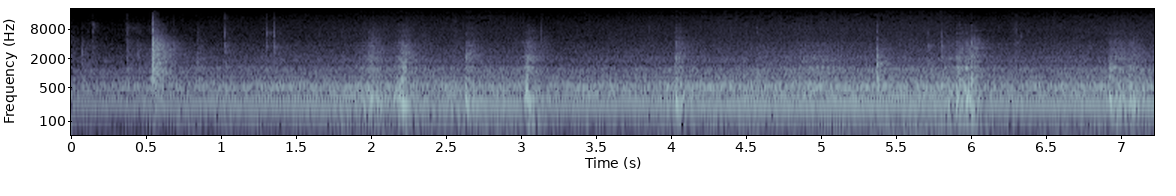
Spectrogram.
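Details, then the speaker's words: 1937 WW2 Telefunken Torn.E.b. radio during repair: sharp irregular crackles about once a second over a steady hum while tuning, like the tuning capacitor shorting or arcing; cause is the ungrounded tuning capacitor axle, a missing ground connection. "as I'm tuning it it sounds like the tuning capacitor is shorting out or something like that"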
